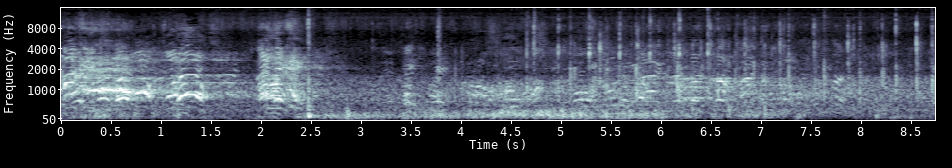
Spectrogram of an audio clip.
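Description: Footballers shouting to one another during play, the calls loudest in the first couple of seconds and fainter after.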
